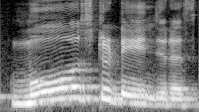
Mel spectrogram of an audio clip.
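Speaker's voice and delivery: slow, stressed "Most" with a deep, drawn-out "dangerous"; stressed answer. Shown as a demonstration. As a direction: lean hard on "Most" and drag it out. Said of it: "वो क्या हो जाएगी dangerous की?". ("Most" पर ज़ोर, बहुत धीमे)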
